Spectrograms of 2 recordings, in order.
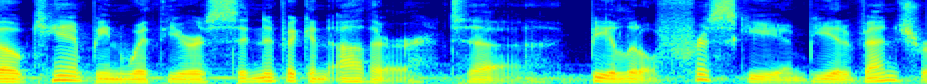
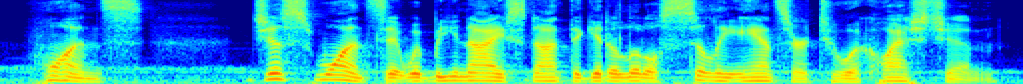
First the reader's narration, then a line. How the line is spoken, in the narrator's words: Jane laughed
